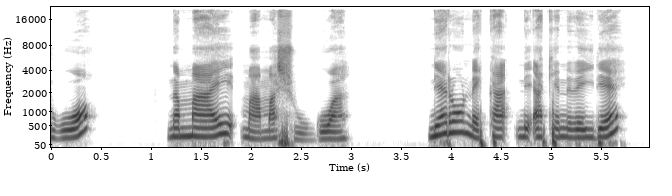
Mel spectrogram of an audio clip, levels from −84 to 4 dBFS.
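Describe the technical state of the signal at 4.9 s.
At 4.9 s the signal is intact, with no audible dropout, distortion, clipping or other fault at that point.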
